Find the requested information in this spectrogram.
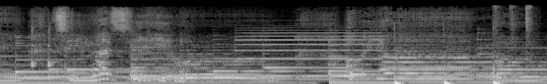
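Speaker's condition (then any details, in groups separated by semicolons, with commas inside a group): No condition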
